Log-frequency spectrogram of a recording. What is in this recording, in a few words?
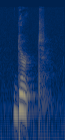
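"Dirt", English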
